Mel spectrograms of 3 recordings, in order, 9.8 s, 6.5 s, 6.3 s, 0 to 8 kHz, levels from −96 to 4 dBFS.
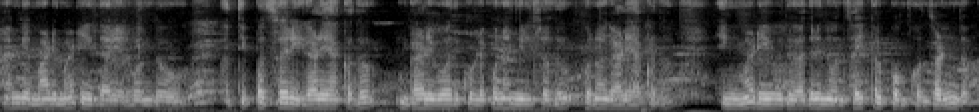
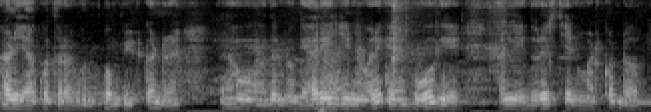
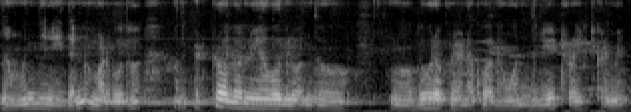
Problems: constant background noise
